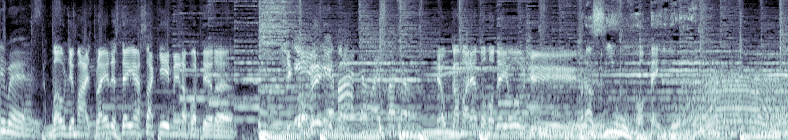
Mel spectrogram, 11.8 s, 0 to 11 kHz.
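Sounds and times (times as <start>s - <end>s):
speech: 0.0s - 11.0s
bull mooing: 9.9s - 11.8s.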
